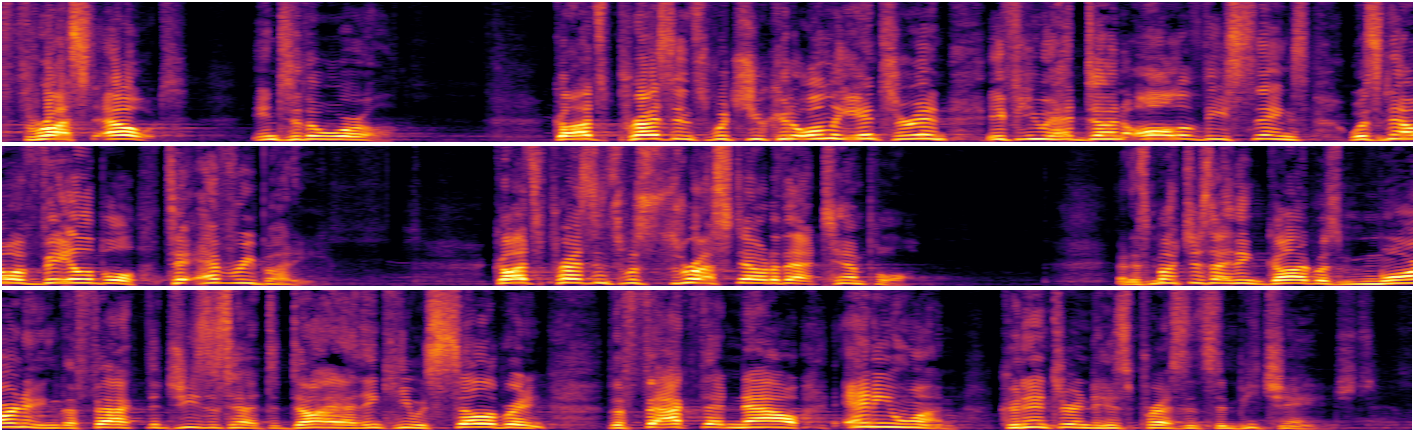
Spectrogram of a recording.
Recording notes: at the Resurgence Edmonton Gathering on Saturday, February 9, hosted at Ellerslie Road Baptist Church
